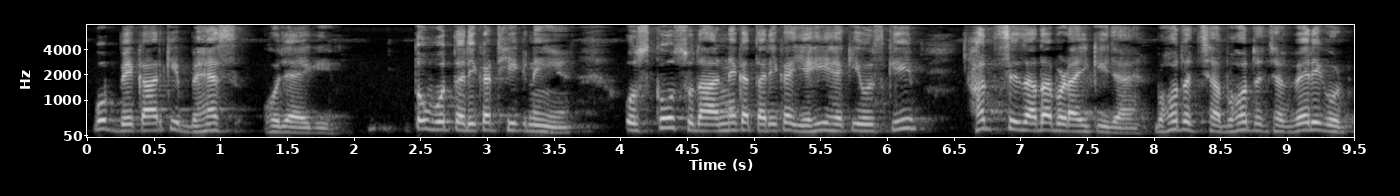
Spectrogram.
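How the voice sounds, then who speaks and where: A man's voice: high voice, normal speed, a little mellow. A man giving a scripture class, explaining with everyday examples and storytelling. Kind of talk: Hindi scripture class sermon.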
